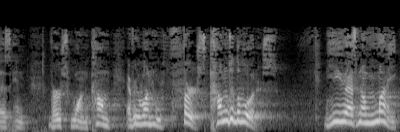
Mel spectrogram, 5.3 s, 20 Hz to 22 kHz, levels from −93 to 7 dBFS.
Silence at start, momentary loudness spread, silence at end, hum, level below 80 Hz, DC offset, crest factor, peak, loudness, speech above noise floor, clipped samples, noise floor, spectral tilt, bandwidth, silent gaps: 0 s; 15 LU; 0 s; none; -60 dBFS; under 0.1%; 18 dB; -2 dBFS; -19 LUFS; 31 dB; under 0.1%; -50 dBFS; -5 dB/octave; 10.5 kHz; none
